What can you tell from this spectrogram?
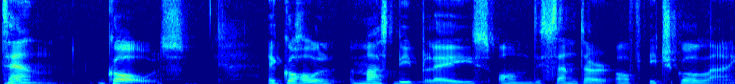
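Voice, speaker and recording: Speaking with a Spanish accent, a man talks at a very slow pace with long, frequent pauses. His loudness swings widely. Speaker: football rules educator. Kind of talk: reading aloud. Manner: halting.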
